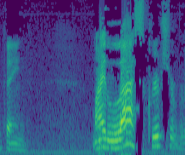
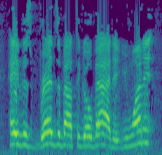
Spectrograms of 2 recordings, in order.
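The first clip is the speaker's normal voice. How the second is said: loud, higher call of a neighbourly seller; friendly market seller; 7 semitones higher, 9 dB louder than usual. Retold or imitated. Seller offering bread to a needy father, loud and higher. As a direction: offer the bread like a cheerful vendor.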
